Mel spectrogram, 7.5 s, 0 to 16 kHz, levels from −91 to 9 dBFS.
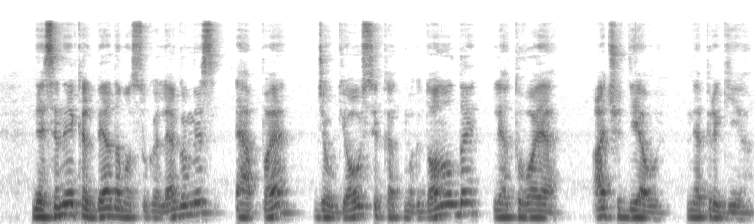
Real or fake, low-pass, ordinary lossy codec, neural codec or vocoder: real; 10.8 kHz; MP3, 96 kbps; none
